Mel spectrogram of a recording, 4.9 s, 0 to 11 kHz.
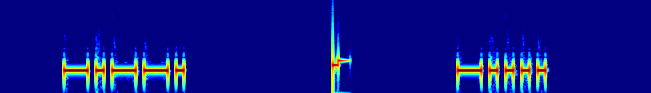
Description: Morse code, heard as a keyed tone, about 20 wpm, 700 Hz. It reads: <KN> 6
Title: Single Character (Letter:Number:Punctuation:Prosign) Alt 20wpm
